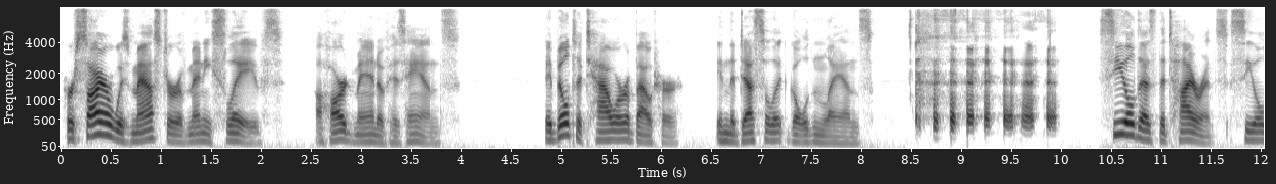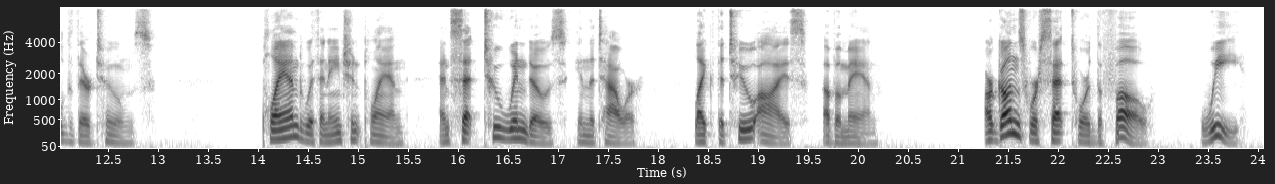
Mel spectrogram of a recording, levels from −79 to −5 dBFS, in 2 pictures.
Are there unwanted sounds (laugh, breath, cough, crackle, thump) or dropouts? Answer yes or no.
yes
